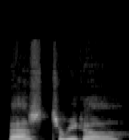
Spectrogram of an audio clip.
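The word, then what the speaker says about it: Bazterrica: How do you pronounce her name? Basterica Augustina.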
